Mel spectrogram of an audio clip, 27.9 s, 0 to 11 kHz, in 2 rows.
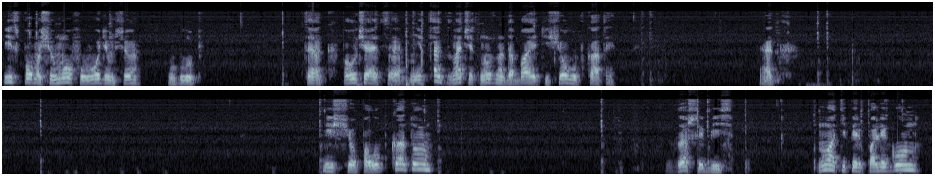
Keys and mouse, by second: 0.4 click, 1.6-4.2 drag, 7.2 middle click, 9.7 click, 12.2 click, 14.7-18.7 drag, 20.6-22.9 drag, 24.4 click, 25.2-26.3 middle drag, 26.8 click, 27.4-27.9 middle drag.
